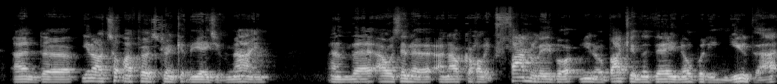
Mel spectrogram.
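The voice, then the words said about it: Manchester English accent. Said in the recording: “I was born in Manchester, UK, guys, as you can tell by the accent, just in case you think I was from Texas.”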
